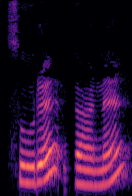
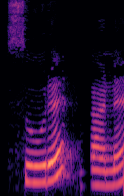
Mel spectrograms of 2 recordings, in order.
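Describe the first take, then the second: No difference in how they are said.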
